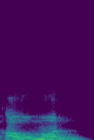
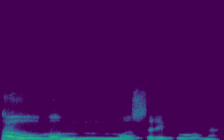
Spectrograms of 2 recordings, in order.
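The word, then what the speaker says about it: قومٌ مسرفون: Bukan dibaca kaumun, melainkan kaumum musrifuna.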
